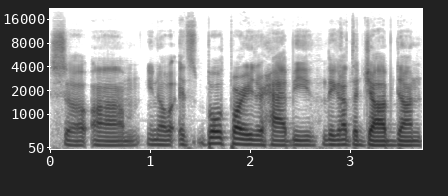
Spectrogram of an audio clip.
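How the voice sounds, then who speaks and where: In a very clean recording with a silent background and a dry, close sound with no echo, a man mumbles at a medium pitch and moderate pace in a monotone, flat intonation. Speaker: sports fan video host. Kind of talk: casual commentary monologue. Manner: mumbling; halting, many fillers.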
